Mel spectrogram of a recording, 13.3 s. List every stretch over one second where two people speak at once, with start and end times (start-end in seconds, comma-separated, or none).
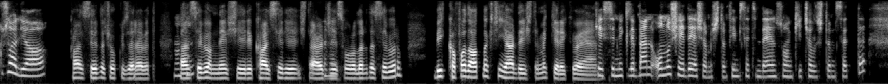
none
